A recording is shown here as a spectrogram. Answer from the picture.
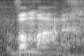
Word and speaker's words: Vamana: Everyone's Vamana. the big Everyone's baby. favorite big baby. Vamana or Vaman. It's pronounced Vaman in Hindi, but So whatever.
